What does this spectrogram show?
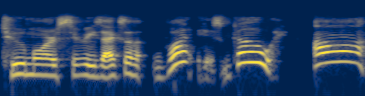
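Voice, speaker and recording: Against a quiet background, a man with a normal speaking voice talks at a fairly high pitch with ordinary pitch variation. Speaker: podcast co-host. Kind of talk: casual chat.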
